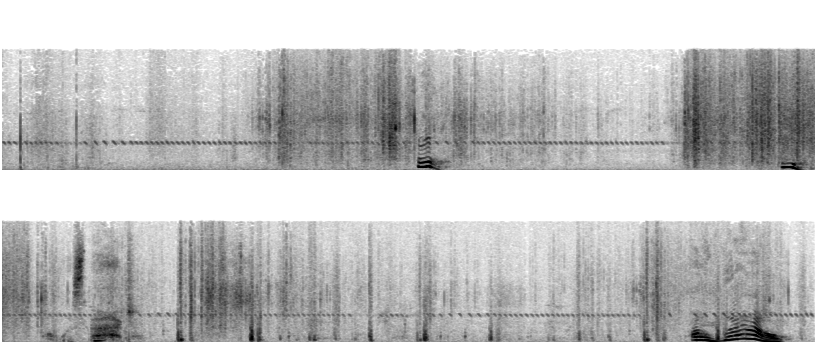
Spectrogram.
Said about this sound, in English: Can you hear the leaves crunching under my feet? Crunch, crunch, crunch, crunch, crunch.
